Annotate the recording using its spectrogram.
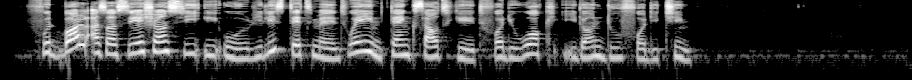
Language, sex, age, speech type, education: Nigerian Pidgin, female, 30-45, spontaneous, tertiary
